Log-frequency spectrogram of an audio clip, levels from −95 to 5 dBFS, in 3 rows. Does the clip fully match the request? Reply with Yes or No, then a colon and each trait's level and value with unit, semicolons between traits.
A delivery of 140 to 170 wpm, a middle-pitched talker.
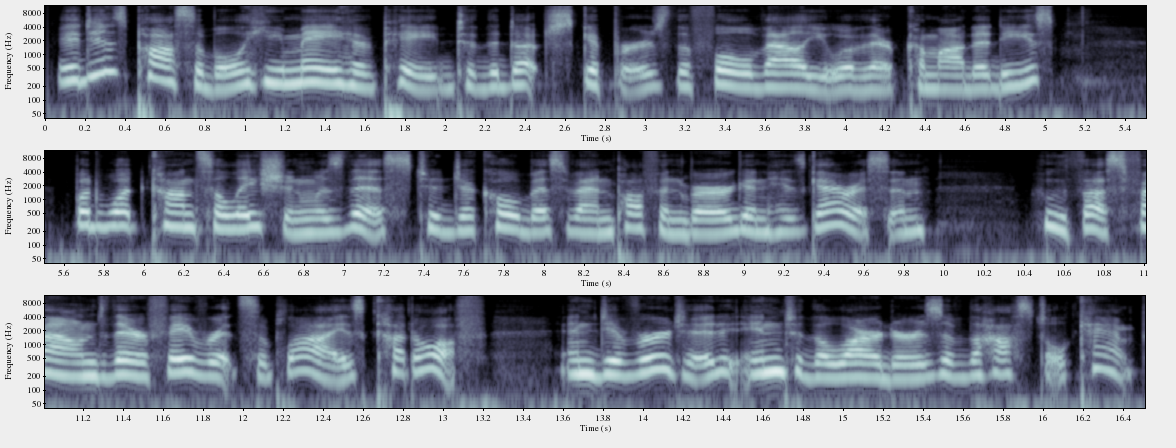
No: average, 165 wpm; high, 210 Hz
